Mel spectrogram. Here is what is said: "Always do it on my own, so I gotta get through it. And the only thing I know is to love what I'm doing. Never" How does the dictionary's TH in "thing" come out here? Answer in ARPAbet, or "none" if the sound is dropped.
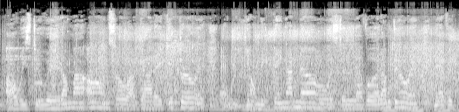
TH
